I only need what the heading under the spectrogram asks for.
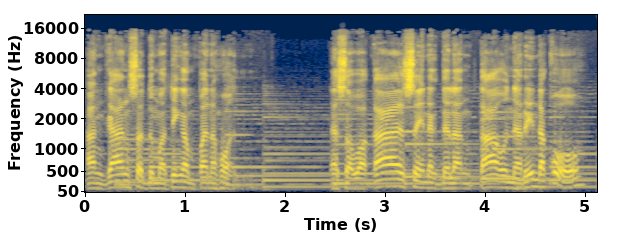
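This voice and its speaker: A man reading a first-person letter as a radio narrator, in measured, phrase-by-phrase storytelling. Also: medium pitch, over loud music. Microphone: close, dry studio microphone.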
